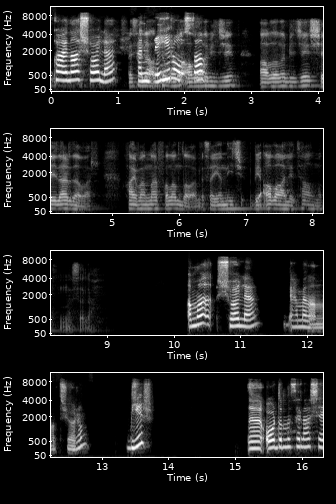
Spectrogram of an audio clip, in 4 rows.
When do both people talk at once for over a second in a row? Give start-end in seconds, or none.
1.2-2.4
